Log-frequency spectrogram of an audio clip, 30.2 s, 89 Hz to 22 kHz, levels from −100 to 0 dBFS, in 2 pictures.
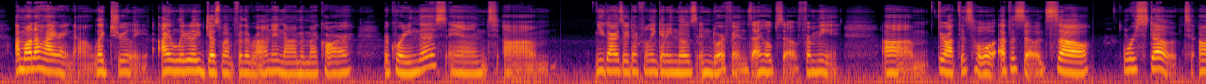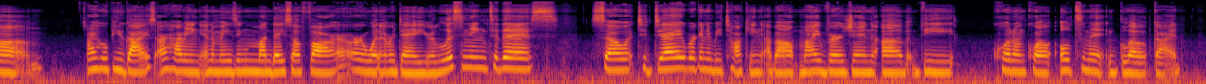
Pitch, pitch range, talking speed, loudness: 205 Hz, 195-220 Hz, 160 wpm, -25 LUFS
